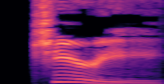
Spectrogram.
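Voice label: "cheery", English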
